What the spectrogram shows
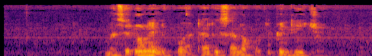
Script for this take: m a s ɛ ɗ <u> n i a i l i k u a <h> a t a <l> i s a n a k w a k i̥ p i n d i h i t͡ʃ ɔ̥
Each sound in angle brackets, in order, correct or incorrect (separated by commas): incorrect, correct, incorrect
